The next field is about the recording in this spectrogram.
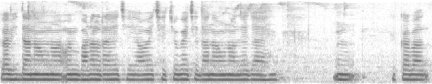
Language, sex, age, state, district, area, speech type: Maithili, female, 18-30, Bihar, Begusarai, urban, spontaneous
